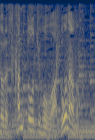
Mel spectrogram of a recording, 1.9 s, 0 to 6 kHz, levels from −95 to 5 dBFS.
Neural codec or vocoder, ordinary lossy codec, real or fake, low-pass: none; none; real; 5.4 kHz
